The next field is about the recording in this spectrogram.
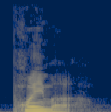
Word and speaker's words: poema: In fact, in the original language, it's pronounced poema. What word do you think that is in English, or sounds like in English? Poem, right? Poem.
